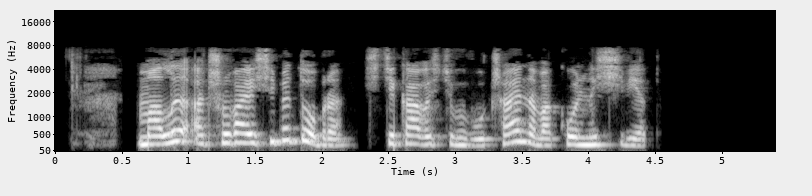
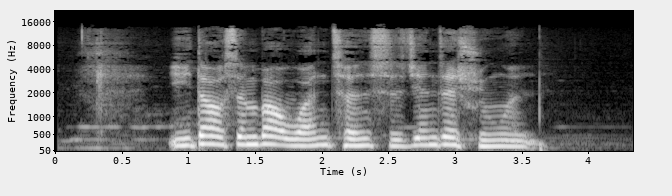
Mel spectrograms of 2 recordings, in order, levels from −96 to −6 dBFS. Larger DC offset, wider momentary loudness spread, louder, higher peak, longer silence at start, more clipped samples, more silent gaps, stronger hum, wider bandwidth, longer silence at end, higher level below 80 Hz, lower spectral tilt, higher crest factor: neither; second, 10 LU vs 19 LU; about the same, -15 LUFS vs -15 LUFS; about the same, -2 dBFS vs -2 dBFS; about the same, 0.25 s vs 0.2 s; neither; first, 0.56-0.61 s, 2.28-2.33 s vs none; neither; second, 7.6 kHz vs 14 kHz; first, 0.95 s vs 0.65 s; second, -58 dBFS vs -52 dBFS; about the same, -4.5 dB/octave vs -5 dB/octave; about the same, 14 dB vs 14 dB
